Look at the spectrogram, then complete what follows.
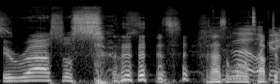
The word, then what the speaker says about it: Erasus: Erasers? Erasus. That's a little tough to pronounce.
